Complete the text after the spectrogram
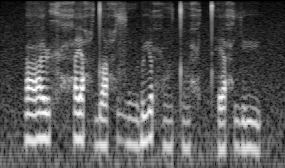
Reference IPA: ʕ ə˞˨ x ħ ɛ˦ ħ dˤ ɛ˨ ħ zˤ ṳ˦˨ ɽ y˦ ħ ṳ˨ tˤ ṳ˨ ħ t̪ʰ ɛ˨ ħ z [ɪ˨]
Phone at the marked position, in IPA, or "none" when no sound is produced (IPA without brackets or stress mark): y˨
